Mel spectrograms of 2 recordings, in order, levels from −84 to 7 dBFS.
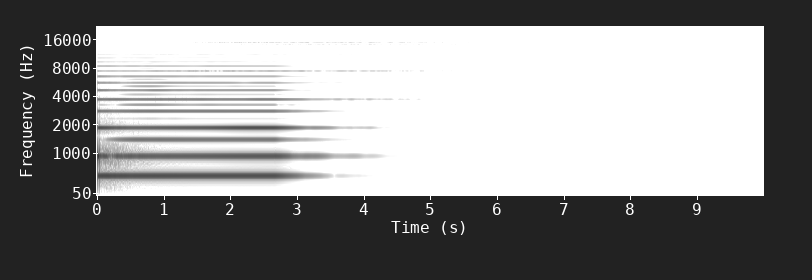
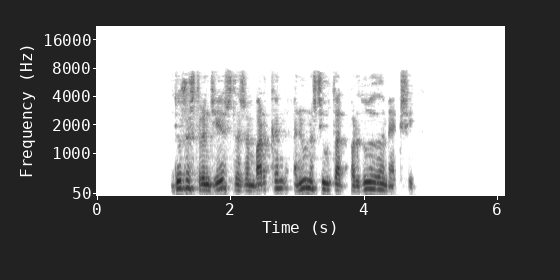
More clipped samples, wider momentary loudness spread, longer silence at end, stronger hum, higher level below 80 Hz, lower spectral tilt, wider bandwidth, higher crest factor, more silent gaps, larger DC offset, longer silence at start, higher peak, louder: neither; about the same, 11 LU vs 10 LU; first, 6.6 s vs 1.35 s; neither; second, under -90 dBFS vs -56 dBFS; second, 1.5 dB/octave vs -6.5 dB/octave; first, 15 kHz vs 7.8 kHz; about the same, 20 dB vs 18 dB; neither; neither; second, 0 s vs 1.15 s; second, -8 dBFS vs -2 dBFS; second, -22 LUFS vs -19 LUFS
